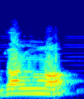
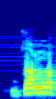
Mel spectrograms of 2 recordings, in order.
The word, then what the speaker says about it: জন্ম: কিছু কিছু কষেত্রে বলছিলাম যেমন ন এর সাথে ম যেমন জন্ম জন্ম যদি উচ্চারণ করি এখানে জন্ম যদি উচ্চারণ করি জন্য বলি না জন্ম বলি তারপরে ল এর সাথে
